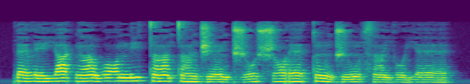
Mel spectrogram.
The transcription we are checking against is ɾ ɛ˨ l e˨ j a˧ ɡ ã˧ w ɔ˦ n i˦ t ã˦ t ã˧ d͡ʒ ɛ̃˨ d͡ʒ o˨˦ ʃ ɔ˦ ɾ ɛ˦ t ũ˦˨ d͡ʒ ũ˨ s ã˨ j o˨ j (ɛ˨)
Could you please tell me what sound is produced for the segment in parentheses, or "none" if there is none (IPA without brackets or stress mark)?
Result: ɛ˨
